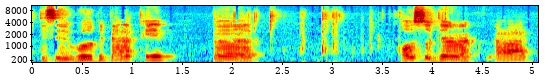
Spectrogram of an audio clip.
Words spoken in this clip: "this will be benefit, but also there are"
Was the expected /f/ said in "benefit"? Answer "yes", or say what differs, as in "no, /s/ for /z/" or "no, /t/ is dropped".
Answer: no, /p/ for /f/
